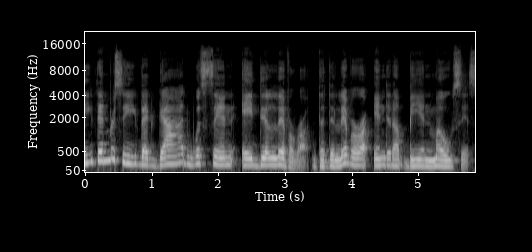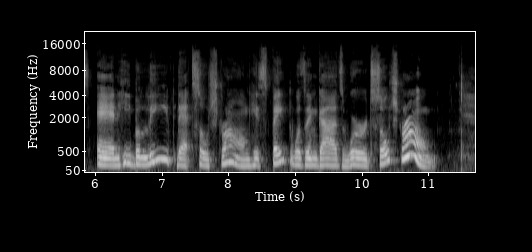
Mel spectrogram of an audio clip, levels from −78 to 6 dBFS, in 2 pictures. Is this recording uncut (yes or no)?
no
